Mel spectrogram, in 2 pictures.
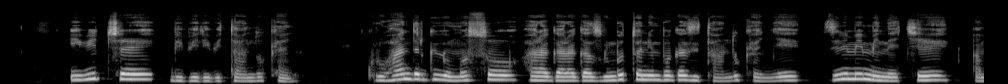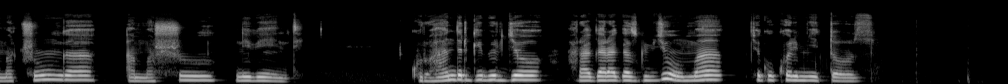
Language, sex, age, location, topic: Kinyarwanda, female, 18-24, Kigali, health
